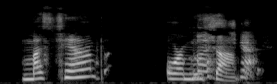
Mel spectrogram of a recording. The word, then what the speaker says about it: Muschamp: Muschamp or Muschamp? Muschamp. Correct. Okay. Muschamp or what was the second one? Muschamp. Either one. Muschamp. Okay. All right. Okay. Which is the correct pronunciation? It's Muschamp, but please know that I am not picky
